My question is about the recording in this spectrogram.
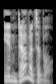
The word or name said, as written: indomitable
